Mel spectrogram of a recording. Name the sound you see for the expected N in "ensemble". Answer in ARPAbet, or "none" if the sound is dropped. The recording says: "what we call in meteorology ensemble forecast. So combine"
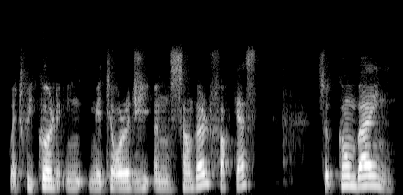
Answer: N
